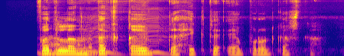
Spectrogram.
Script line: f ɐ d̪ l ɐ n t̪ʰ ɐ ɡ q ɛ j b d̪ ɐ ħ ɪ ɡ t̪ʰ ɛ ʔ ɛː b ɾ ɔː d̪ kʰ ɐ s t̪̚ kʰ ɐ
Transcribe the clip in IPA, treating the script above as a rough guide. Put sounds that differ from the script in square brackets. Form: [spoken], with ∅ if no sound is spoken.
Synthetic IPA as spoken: f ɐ d̪ l ɐ n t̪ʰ ɐ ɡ q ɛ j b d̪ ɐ ħ ɪ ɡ t̪ʰ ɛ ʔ ɛː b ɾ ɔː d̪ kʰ ɐ s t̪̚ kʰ ɐ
